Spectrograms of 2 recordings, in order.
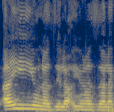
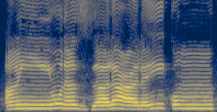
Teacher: این ہلکی سی نون کی آواز آئے گی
